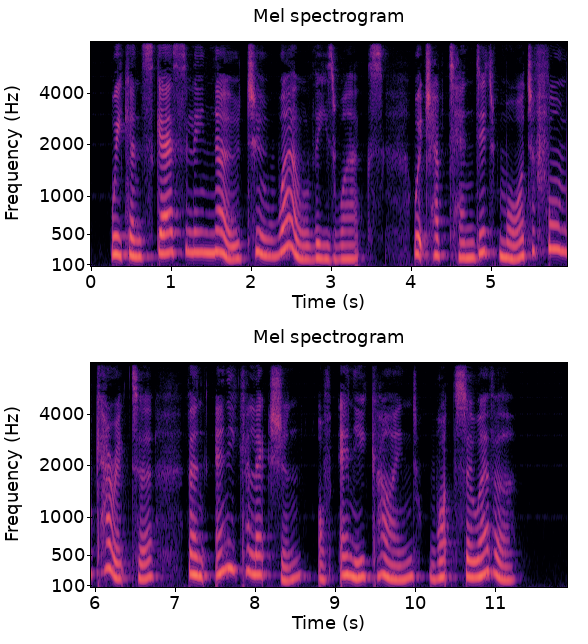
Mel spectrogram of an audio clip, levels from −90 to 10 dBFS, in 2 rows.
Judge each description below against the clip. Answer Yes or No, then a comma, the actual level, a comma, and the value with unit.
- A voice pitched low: No, high, 220 Hz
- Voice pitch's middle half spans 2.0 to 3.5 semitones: No, average, 4.7 semitones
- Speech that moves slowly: Yes, slow, 110 wpm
